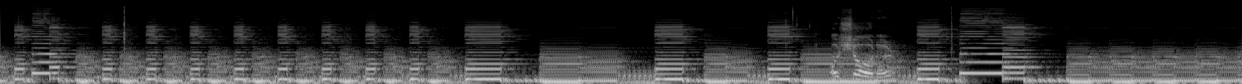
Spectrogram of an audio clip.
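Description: Eurorack modular synthesizer playing a repeating stepped note pattern of short notes, about three a second, sequenced by a Baby-8 eight-step CV sequencer whose per-step knobs set each note's pitch. Around the middle the pattern changes to longer notes at different pitches.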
